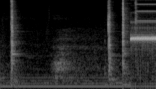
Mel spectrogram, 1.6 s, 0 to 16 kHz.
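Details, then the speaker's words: Monaco Vulcan 1 fire alarm panel: silenced and then reset while the Zone 1 pull station is still activated. Relay clicks are followed immediately by a steady high alarm tone as the panel goes back into alarm. "let me just silence this mind you the pul station still activated let's try to reset it"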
